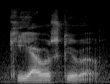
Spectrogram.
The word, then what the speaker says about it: chiaroscuro: in the habit of learning especially this technique kiaro skiro and once again it's spelled CH hii a r o s c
